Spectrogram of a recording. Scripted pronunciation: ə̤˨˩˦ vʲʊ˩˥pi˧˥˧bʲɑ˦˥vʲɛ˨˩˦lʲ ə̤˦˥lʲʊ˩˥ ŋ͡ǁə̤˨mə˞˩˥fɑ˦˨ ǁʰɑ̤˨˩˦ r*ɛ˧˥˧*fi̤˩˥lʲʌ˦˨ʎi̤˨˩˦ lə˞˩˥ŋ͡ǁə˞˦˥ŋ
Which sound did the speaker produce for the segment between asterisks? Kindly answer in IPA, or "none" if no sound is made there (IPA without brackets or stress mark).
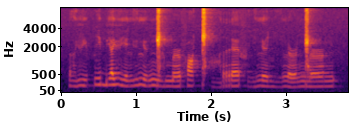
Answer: ɛ˦˥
